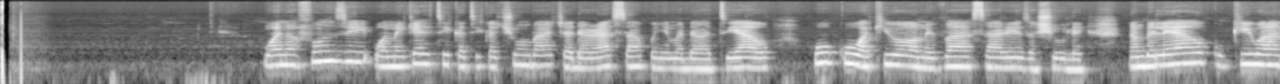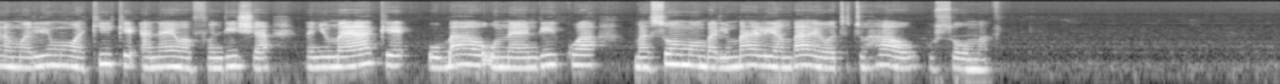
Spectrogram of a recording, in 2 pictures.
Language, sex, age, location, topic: Swahili, female, 18-24, Dar es Salaam, education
